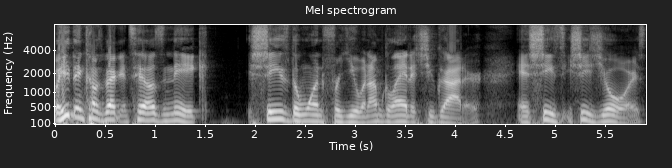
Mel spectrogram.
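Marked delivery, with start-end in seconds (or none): none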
